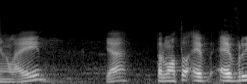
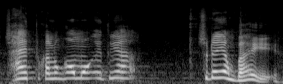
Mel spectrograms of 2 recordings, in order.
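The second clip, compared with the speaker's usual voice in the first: Batak intonation; 10 semitones higher, 3 dB louder than usual. Retold or imitated. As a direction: voice of a Batak speaker explaining himself, much higher. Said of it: "apa kata orang Batak".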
